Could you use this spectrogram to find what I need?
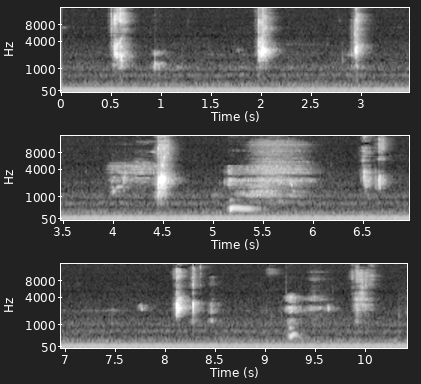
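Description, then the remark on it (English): Wet sucking and smacking mouth sounds against skin: about ten sharp, crisp clicks and slurps arrive irregularly over a low steady hum, with no talking. “I'm suckling too hard on your skin.”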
